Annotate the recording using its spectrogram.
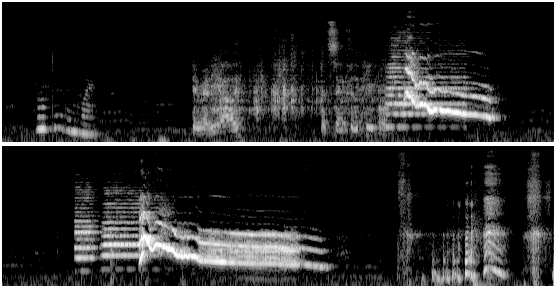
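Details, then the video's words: Ollie the dog sings along with an accordion. After a person urges him on with soft talk and brief instrument notes, he gives two long howls that begin high and slide steadily downward, each lasting a couple of seconds, followed by scattered quieter sounds. "Ollie the Dog Sings to Himself Singing with the Accordion III"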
